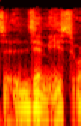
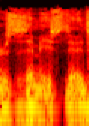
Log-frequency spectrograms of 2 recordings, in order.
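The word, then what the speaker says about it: dhimmi: So you, initially it was the Jews, then it was the Christians, and then it was all non-Muslims, known as Dhimmis or Zimmis, depending on your pronunciation of that word.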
